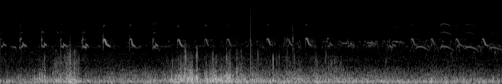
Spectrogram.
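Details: Common redshank calling: rapid series of short, high piping notes with curved, slightly down-slurred shape, about four per second and irregular, over strong low rumbling background noise.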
